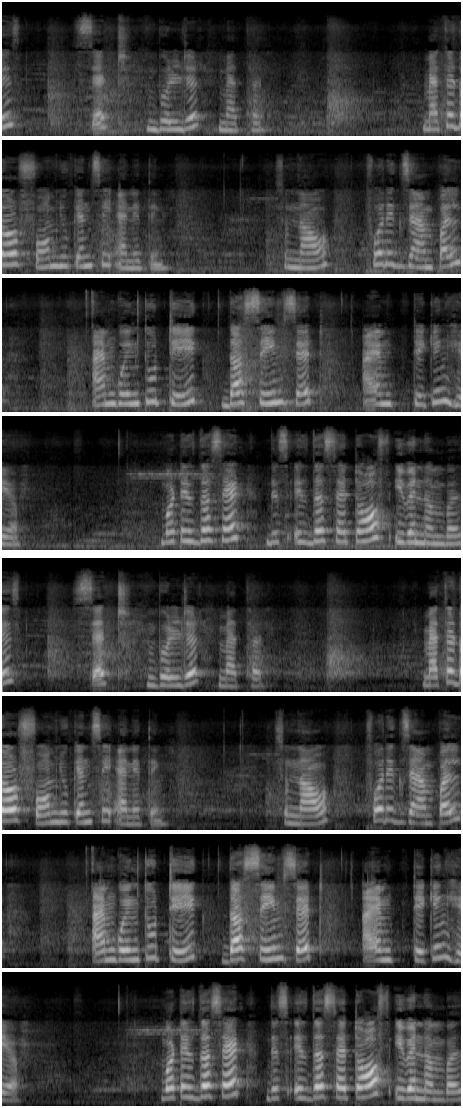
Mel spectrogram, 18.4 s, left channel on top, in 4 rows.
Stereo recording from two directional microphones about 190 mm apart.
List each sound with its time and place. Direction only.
0.9 s a woman's voice: 35° right (ahead or behind)
4.2 s a woman's voice: 35° right (ahead or behind)
7.3 s a woman's voice: 35° right (ahead or behind)
15.4 s a woman's voice: 35° right (ahead or behind)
